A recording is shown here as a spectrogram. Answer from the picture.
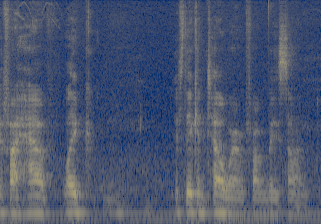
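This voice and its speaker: A man with an American accent, fairly low pitch, lively intonation, moderate pace and audible room echo. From San Diego, California; high school in upstate New York. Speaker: podcast host. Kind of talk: casual chat.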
